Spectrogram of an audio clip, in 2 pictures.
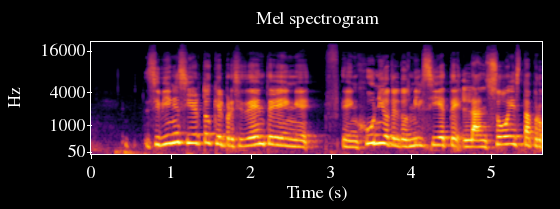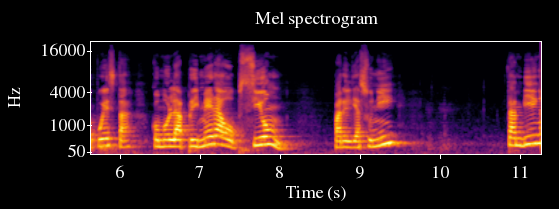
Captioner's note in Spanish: Español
